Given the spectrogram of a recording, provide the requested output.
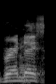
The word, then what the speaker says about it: Brandeis: Brandeis, I believe, is the At pronunciation. American Jewish University Yeah, in yeah. Simi Valley in Southern Brandeis is California.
